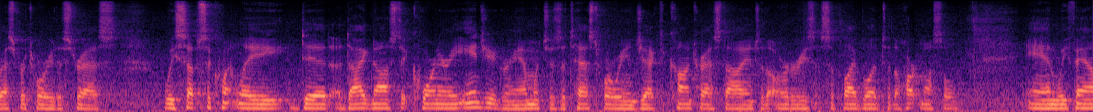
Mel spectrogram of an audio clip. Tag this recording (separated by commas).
Speech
